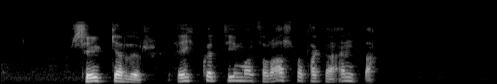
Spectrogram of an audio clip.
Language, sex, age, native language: Icelandic, male, 20-29, Icelandic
